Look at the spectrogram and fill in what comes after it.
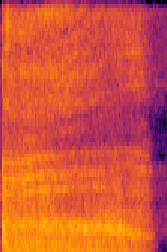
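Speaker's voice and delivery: icy, piercing whispered voice.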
